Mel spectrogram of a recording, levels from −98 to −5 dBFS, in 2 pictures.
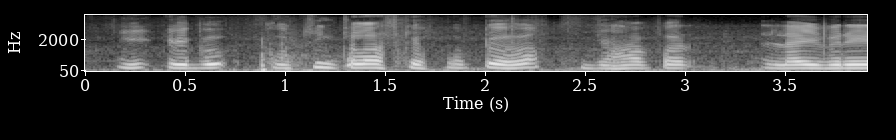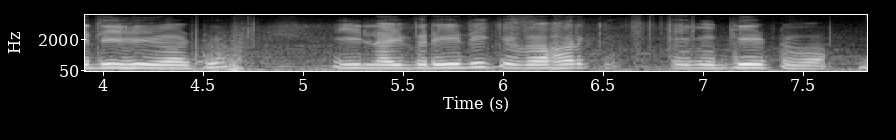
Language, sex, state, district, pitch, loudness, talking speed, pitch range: Bhojpuri, male, Uttar Pradesh, Deoria, 190 Hz, -22 LUFS, 155 wpm, 180-195 Hz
